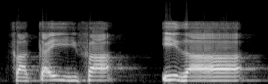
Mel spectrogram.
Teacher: ذال میں سیٹی نہیں آئے گی، ذال کے آگے الف ہے، ایک الف کی مقدار اس کو لمبا کر کے پڑھیں گے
